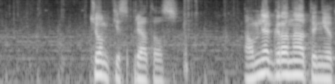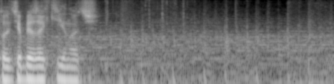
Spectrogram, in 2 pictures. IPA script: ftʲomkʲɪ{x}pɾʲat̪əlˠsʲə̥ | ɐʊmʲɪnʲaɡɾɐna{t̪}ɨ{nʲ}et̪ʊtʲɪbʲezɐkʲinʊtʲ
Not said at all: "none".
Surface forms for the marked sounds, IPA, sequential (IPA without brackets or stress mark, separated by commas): s, t̪, nʲ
